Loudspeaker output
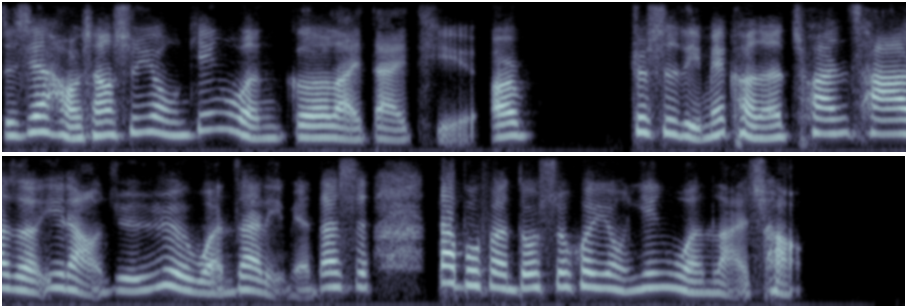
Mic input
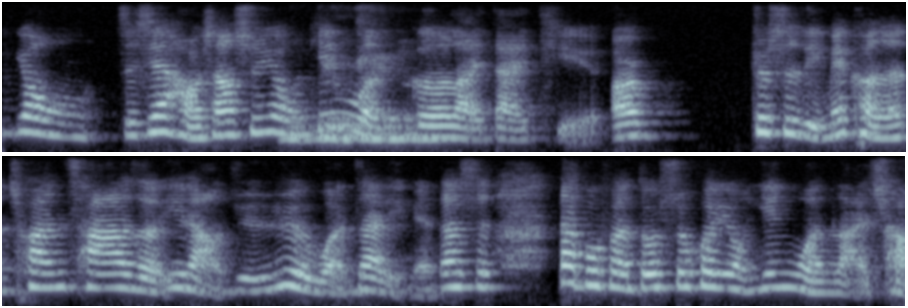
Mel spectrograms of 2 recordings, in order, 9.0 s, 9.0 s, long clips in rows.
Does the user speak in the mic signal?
Yes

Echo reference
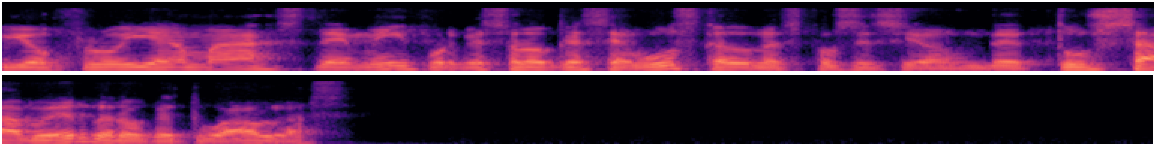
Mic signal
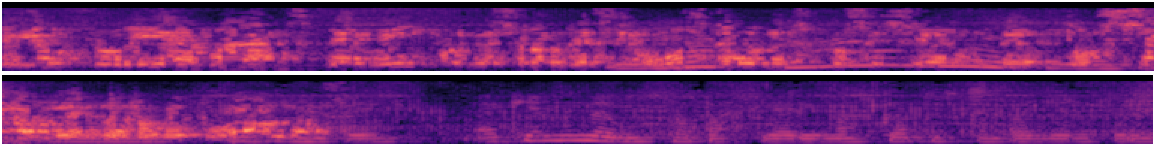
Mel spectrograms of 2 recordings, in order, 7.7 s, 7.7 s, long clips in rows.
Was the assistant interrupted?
Yes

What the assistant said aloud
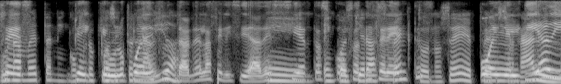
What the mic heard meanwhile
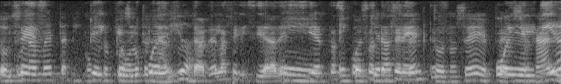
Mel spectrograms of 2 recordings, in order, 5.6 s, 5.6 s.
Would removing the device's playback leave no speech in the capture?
Yes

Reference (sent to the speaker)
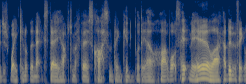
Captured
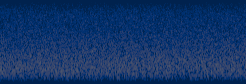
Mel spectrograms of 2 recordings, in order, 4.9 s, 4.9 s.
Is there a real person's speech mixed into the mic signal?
No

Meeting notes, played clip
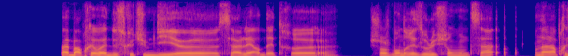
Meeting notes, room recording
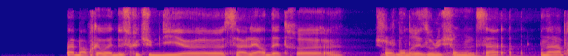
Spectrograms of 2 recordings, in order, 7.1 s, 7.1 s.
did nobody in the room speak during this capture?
No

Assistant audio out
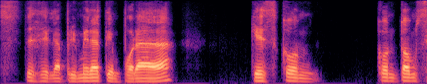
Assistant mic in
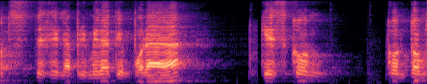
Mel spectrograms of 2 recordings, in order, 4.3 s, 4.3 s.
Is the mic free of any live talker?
Yes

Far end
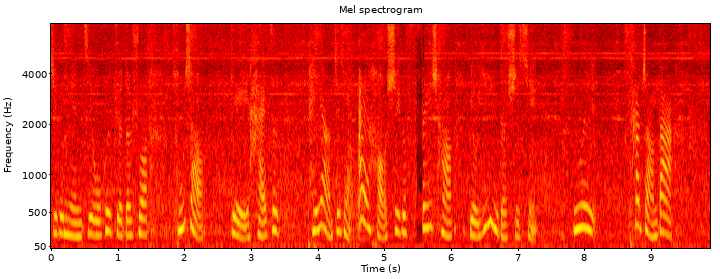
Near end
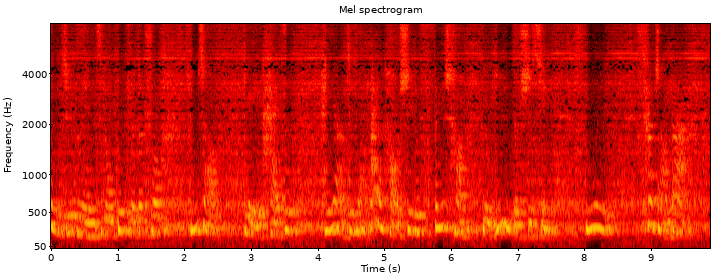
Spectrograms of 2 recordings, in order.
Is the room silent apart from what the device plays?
Yes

